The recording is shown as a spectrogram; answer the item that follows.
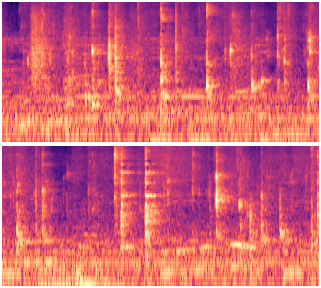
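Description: A wire whisk beating a liquid egg, cream, milk and sugar mixture in a glass bowl. The wires click against the glass in quick, irregular strokes.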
